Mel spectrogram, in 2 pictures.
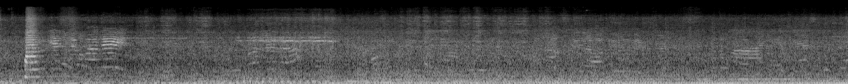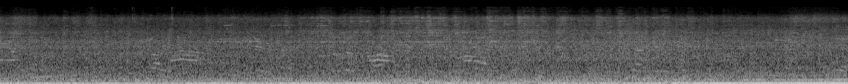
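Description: A city bus's engine running steadily under the cab's engine cover while the bus drives, its low hum growing slowly louder toward the end. A short high horn toot sounds about three seconds in.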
